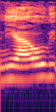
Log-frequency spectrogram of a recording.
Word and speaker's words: Niaouli: Like I said, Niaoli oil, for all the recipes that you see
